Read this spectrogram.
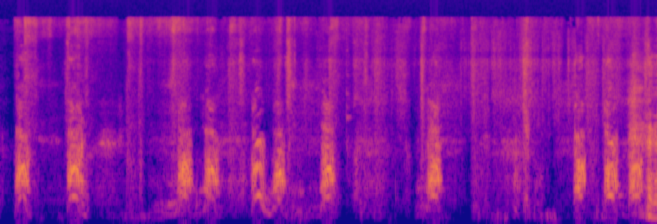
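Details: Aamu the Finnish Spitz, a female, protesting two nearby reindeer on a snowy climb up Mulen; sharp single barks spaced roughly half a second to a second apart, wind and footsteps faintly behind.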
